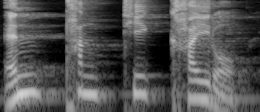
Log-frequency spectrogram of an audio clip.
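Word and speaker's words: ἐν παντὶ καιρῷ: 우리말로는 항상이라고 번역되어 있는데 굳이 헬라어 발음으로 얘기하면 엔판티카이로, 즉 카이로스라는 시간의 개념이 이 안에 있어요.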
